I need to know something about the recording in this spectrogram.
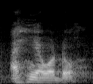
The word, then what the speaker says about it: Ahiawordor: She is in the person of John Salasi Ahiagbodzi.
